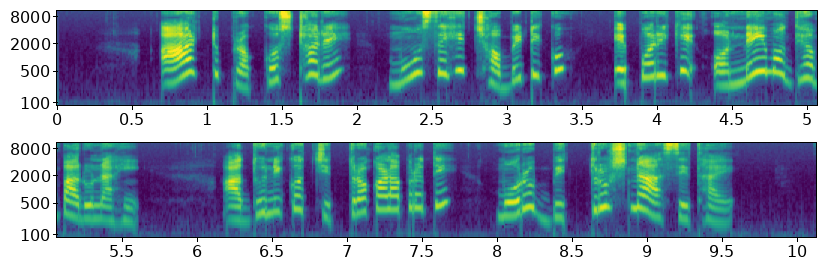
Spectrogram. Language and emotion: Odia, disgusted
